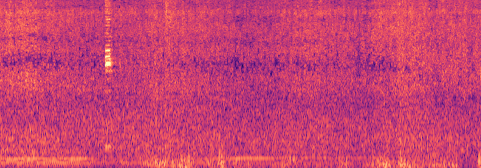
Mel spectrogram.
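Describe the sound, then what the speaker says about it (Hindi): A car on a beach drags a rope along the sand, its engine droning steadily close by over the wash of surf, with someone talking over it. "ये गाड़ी वाला रस्सी लेके जा रहा है खींच के।"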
